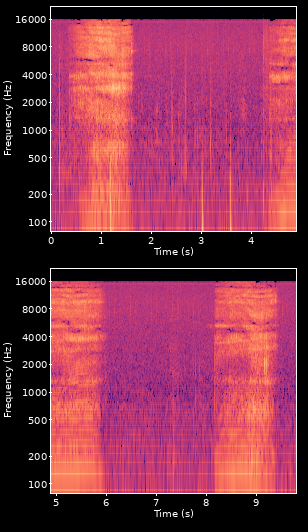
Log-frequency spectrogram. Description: My Dad snoring in the middle of the night!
